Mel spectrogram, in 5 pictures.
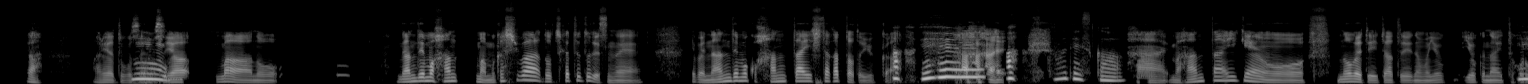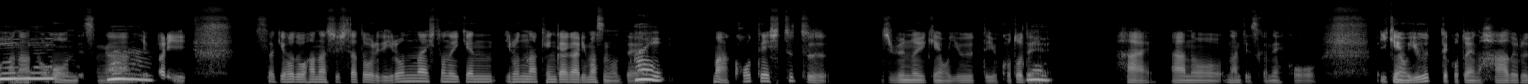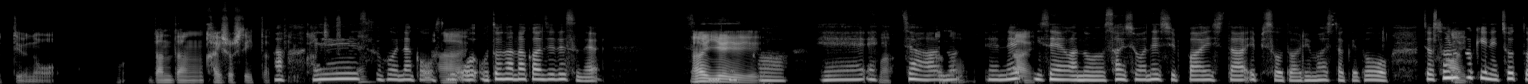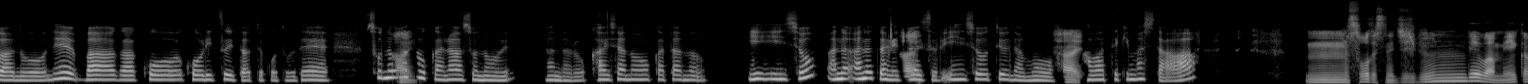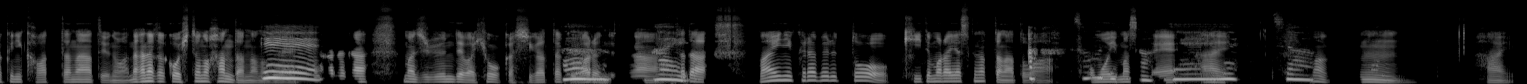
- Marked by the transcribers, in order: laughing while speaking: "はい"; tapping; other noise
- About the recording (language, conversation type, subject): Japanese, podcast, 仕事における自分らしさについて、あなたはどう考えていますか？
